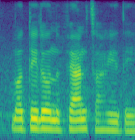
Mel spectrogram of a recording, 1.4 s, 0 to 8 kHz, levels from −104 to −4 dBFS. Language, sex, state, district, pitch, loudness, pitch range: Kannada, male, Karnataka, Koppal, 155 Hz, -16 LUFS, 145-160 Hz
